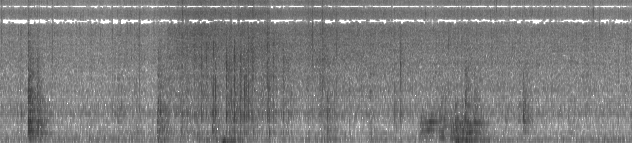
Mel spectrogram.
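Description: Onions, tomatoes and freshly added curry leaves sizzling in hot oil in an iron kadai. A metal spoon stirs and scrapes against the pan, with scattered clicks, and the stirring is busiest from about two to five seconds in.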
